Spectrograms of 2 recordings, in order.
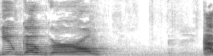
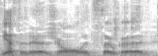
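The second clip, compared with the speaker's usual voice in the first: whispered aside; 9 dB quieter than usual. Real, not acted. Whispered aside about dessert.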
